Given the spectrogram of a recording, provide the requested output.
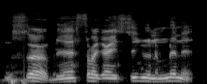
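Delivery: ordinary delivery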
